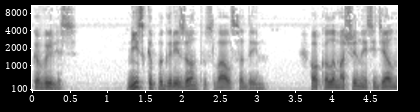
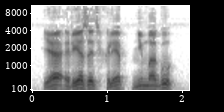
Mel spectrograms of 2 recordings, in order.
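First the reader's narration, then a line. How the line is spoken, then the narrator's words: Plain. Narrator (Russian): ответил водитель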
